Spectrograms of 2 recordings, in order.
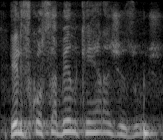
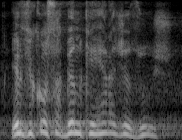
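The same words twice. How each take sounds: The two takes are said the same way.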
